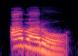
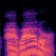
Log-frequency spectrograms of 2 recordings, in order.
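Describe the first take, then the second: First: The stress is on the first syllable. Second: The stress is on the second syllable. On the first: The speaker calls it wrong. "aquellos que pronuncian esta palabra así. Avaro está mal" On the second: The speaker calls it right. "la palabra avaro es grave... entonces pronuncia así"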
